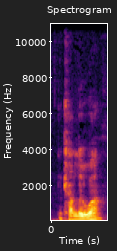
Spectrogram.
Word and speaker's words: Kaluuya: Daniel Aleiwo or whatever? – The guy from... – The lead in Get Out. – I can't pronounce these things. – Daniel... – Kaluuya? – Oh, Kaluuya? Who's Aleiwo? Who the fuck was I saying? – Okoye!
